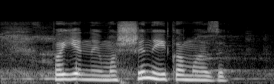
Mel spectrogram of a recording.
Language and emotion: Russian, neutral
